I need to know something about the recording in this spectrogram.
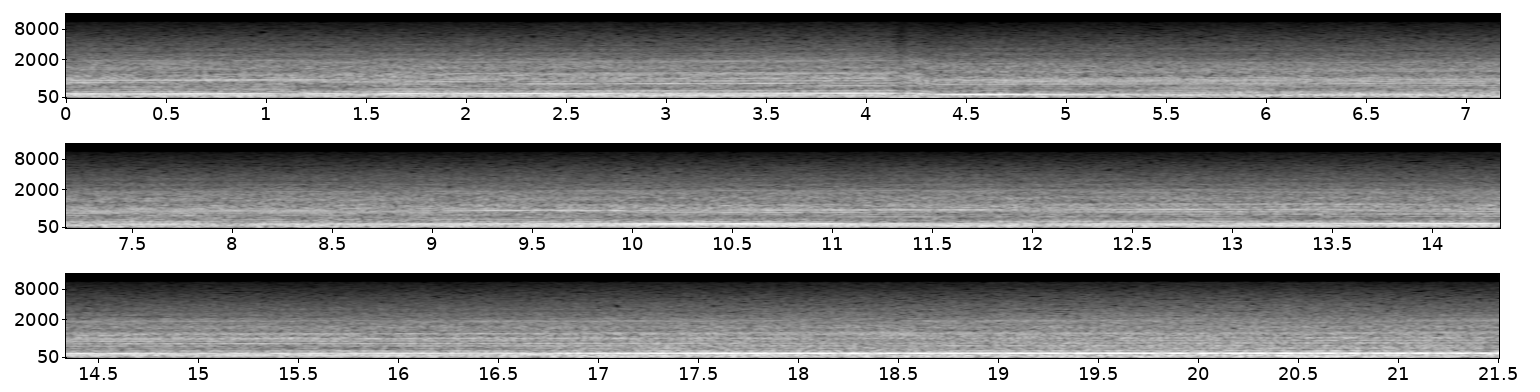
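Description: A racing car engine hums steadily, dropping in pitch at a gear change and then slowly rising again.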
